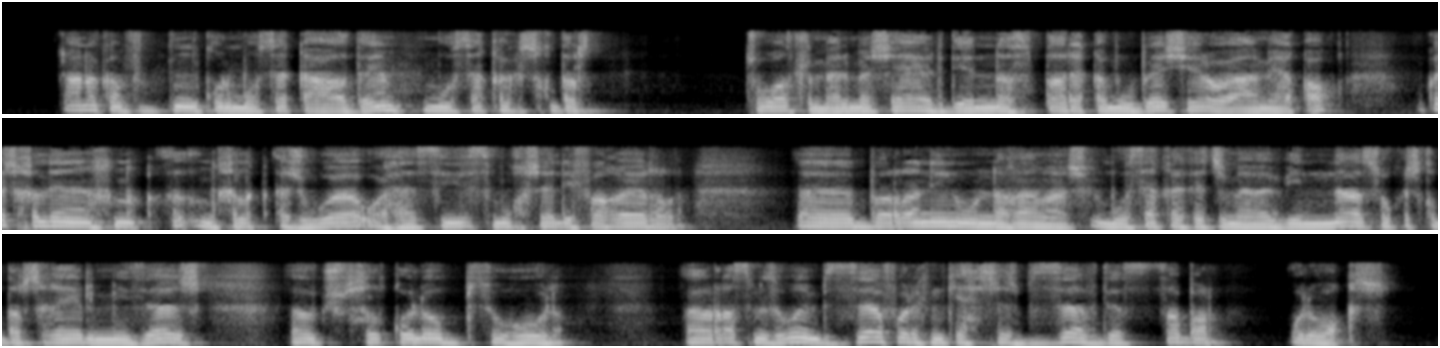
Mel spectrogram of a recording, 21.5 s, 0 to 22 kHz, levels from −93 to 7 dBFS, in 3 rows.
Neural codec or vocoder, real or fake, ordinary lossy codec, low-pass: none; real; none; 7.2 kHz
